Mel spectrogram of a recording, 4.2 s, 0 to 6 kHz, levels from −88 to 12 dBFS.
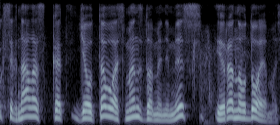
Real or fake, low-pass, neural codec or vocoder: real; 5.4 kHz; none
